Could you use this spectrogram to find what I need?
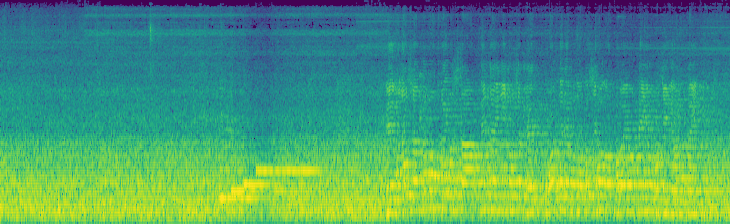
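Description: A crowd of people murmurs and shuffles along, in a large echoing hall.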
